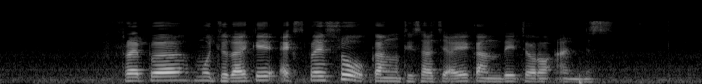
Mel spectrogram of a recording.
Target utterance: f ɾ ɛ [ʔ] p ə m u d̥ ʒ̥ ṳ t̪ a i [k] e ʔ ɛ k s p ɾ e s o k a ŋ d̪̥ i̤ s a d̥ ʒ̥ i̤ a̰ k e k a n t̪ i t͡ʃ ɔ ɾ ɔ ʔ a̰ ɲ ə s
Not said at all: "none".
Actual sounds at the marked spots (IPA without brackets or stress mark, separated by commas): none, k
